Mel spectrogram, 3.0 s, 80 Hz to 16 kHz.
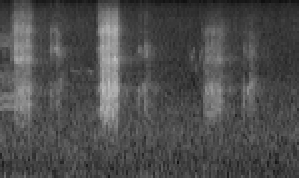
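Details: Perched on a post in Zamudio, Txorierri, Bizkaia, a carrion crow calls in 2020 with loud, rasping caws, one very strong burst in the middle and softer ones before and after, roughly every half second to second.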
